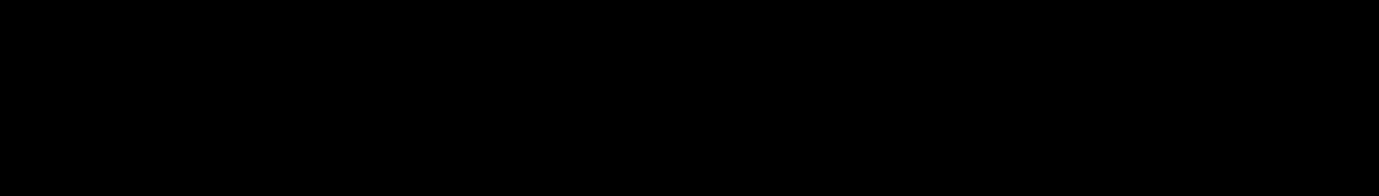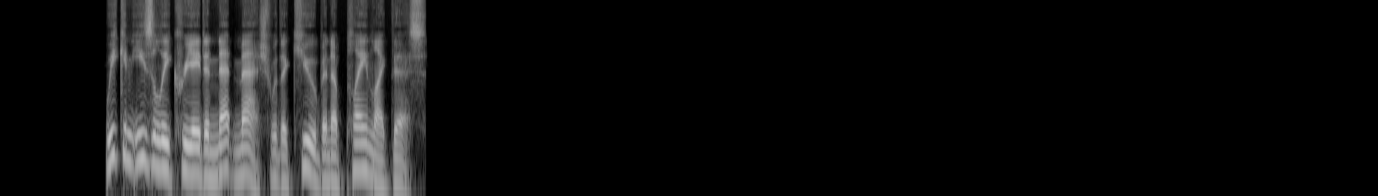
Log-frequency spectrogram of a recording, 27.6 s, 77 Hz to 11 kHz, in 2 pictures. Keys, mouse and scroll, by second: 0.0 middle click, 3.3-3.8 scroll up 1, 4.9 click, 6.3 click, 7.2 click, 8.9 click, 10.2 click, 11.3 middle click, 14.6 middle click, 15.4 click, 16.6 shift+a, 21.9 KP_7, 22.8 s, 24.7 g, 26.5-27.3 scroll up 7.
